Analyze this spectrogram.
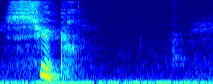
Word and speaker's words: sucre: อ ก เ สี ย ง Autre exemple, sucre. Sucre ou sucre. Donc ça s'écrit S-U-C-R-E.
